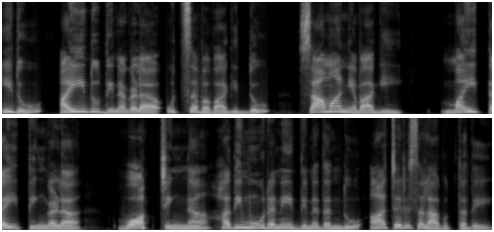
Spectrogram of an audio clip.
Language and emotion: Kannada, neutral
